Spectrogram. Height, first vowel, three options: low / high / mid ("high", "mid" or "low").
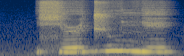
mid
